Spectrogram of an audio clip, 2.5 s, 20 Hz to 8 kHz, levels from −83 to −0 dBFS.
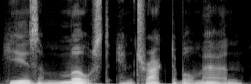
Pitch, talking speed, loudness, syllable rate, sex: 90 Hz, 145 wpm, -20 LUFS, 3.8 syllables/s, male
